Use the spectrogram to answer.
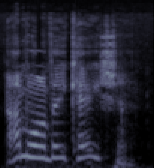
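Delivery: plead, fed up; exasperated. Retold or imitated. Telling the stranger he is just on vacation, high and exasperated.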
